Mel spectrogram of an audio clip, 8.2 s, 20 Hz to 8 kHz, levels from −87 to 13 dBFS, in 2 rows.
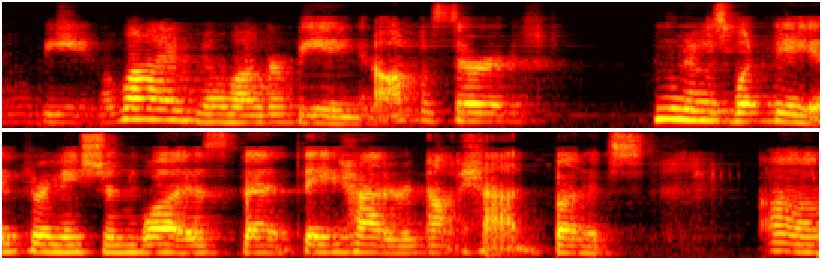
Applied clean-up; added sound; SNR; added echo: neural mask model DeepFilterNet 3.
